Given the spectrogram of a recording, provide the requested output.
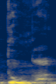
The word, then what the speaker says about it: dunha: Dunha se pronuncia como em português ou o quê? Ou seja, dunha... – Não. – Não, é um N velar. É um, unha, o dunga, dunga.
